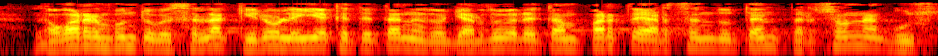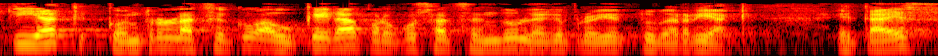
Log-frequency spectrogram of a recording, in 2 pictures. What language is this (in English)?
Basque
